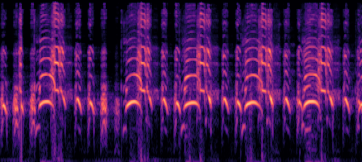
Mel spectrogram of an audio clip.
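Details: Grey francolin calling loudly: ringing, arched squawking notes repeated in quick groups of three or four, about every half second, steady and insistent throughout.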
